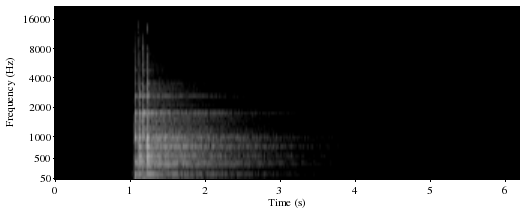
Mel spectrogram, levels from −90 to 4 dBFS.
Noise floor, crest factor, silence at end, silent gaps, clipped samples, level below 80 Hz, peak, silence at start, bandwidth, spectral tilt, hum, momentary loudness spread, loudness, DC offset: under -90 dBFS; 30 dB; 3.75 s; none; under 0.1%; -68 dBFS; -14 dBFS; 1.05 s; 9 kHz; -5 dB/octave; none; 21 LU; -37 LUFS; under 0.1%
